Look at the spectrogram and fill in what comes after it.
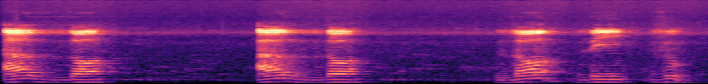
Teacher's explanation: hujung lidah perlu dikeluarkan di antara 2 gigi gunting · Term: huruf dha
